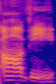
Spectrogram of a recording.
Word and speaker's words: Avi: Avi. You do say it like Avi.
